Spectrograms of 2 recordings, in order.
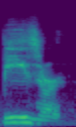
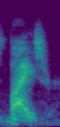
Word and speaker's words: Beiser: pronounce his name because it looks like beezer but it's not it's visor just so you guys that that's how i know if you're a telemarketer if you call me and say beezer ah got it so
